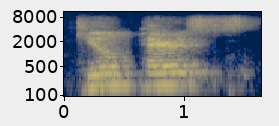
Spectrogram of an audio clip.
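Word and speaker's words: Gil Peris: e r i s it's my last name Jil Paris yeah did I pronounce that correctly yeah good morning to hi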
